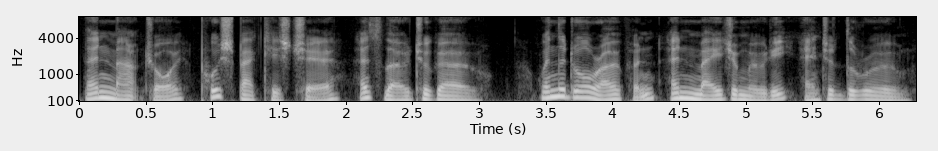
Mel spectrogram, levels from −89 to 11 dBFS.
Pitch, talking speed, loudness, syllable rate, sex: 120 Hz, 190 wpm, -16 LUFS, 4.8 syllables/s, male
